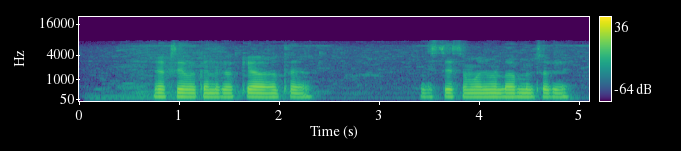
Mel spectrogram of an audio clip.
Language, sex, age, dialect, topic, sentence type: Hindi, male, 18-24, Awadhi Bundeli, banking, question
